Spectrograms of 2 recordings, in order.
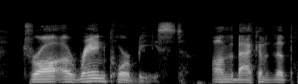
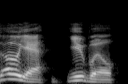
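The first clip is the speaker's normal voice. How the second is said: louder, knowing threat from the sergeant; mock menace; 5 semitones higher, 7 dB louder than usual. Sergeant to the recruit who got him, a loud mock menace. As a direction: drill sergeant promising payback, loud and knowing.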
